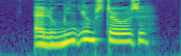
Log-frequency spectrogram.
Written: aluminiumsdåse

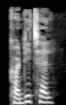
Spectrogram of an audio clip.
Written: kondital

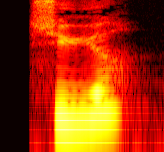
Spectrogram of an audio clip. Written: syrer

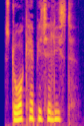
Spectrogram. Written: STORKAPITALIST

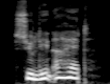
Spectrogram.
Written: cylinderhat

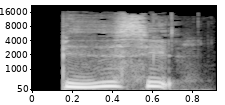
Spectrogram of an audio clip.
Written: bidesild

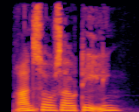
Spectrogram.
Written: brandsårsafdeling

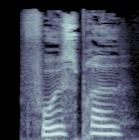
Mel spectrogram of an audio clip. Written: fodsbred

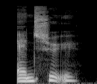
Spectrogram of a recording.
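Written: ansøger

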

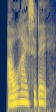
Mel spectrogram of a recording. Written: afrejsedag

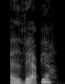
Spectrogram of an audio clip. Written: adverbium

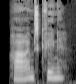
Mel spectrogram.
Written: haremskvinde

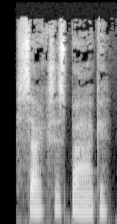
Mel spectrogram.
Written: saksespark

